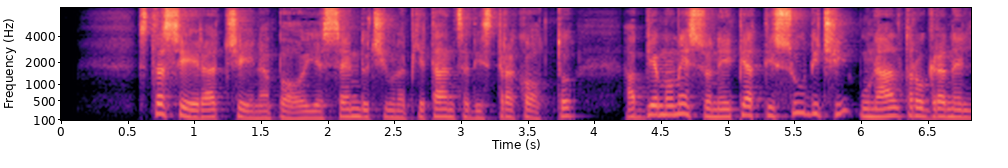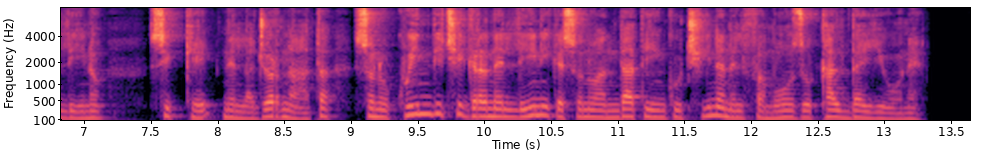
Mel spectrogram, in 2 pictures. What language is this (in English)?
Italian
